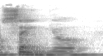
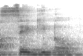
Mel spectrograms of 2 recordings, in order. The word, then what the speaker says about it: segno: Então, G com N em italiano a gente vai falar NH, então senho. A gente não vai falar segno, não, é senho, senho, tá?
